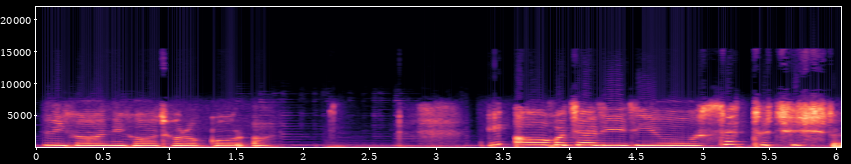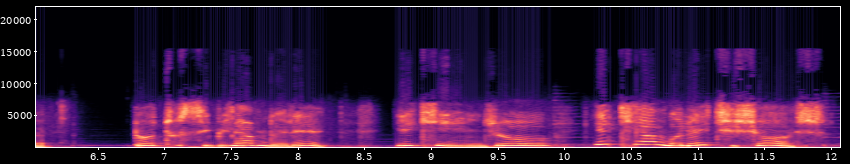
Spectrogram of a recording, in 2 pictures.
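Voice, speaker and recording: A woman's voice: extremely high pitch, expressive, a little mellow, dull audio, faint music behind. A woman playing a teasing, grumbling young neighbourhood woman with slangy folk speech in a nostalgic radio drama. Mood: mocking.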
